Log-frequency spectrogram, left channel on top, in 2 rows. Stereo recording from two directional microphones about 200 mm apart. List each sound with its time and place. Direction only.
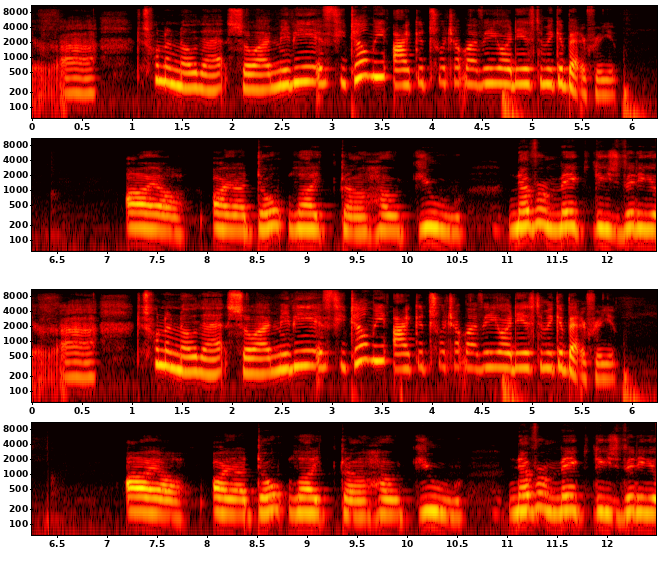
0.0 s a woman's voice: centre (ahead or behind)
2.2 s speech: 10° left (ahead or behind)
7.2 s speech: 20° left (ahead or behind)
